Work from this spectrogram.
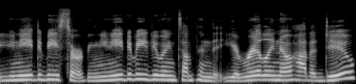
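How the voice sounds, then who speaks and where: On a very clean recording with a silent background, a woman with a Southern US accent talks at a very fast pace. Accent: Southern US, noticeable. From US South, upstate South Carolina. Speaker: podcast host, spiritual coach. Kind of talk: casual podcast monologue.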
